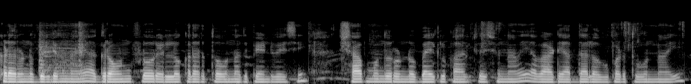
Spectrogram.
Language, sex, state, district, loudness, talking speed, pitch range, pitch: Telugu, male, Telangana, Mahabubabad, -18 LUFS, 190 wpm, 120-125 Hz, 125 Hz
